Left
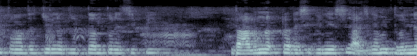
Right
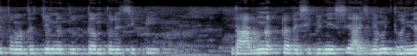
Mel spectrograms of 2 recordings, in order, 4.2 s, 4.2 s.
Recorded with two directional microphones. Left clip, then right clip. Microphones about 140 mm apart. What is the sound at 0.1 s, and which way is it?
Speech, 15° right (ahead or behind).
